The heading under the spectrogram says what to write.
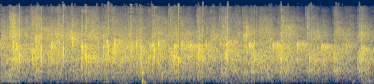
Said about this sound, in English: Round of applause, please, for Clay Groves.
